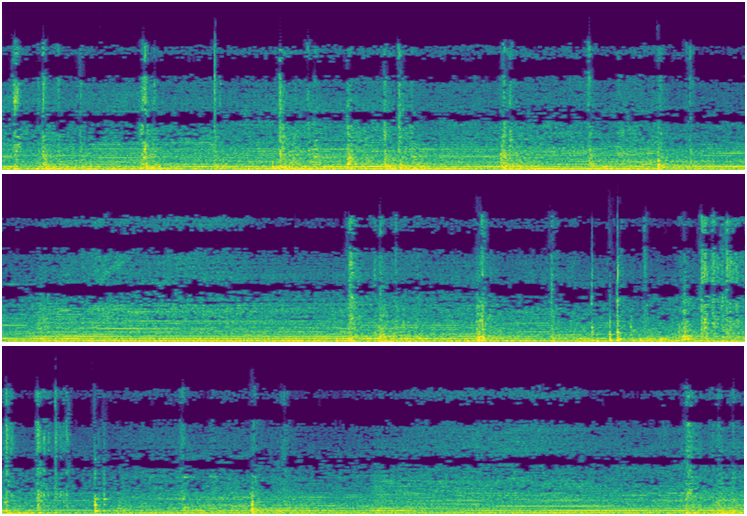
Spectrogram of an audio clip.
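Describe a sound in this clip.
A hydraulic machine hums steadily with a loud motor drone.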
